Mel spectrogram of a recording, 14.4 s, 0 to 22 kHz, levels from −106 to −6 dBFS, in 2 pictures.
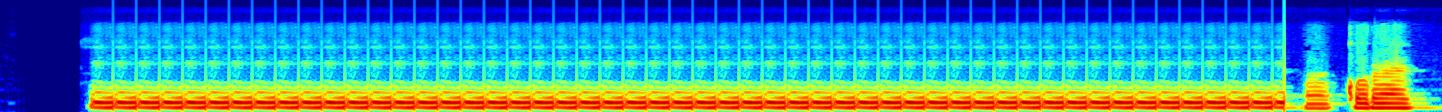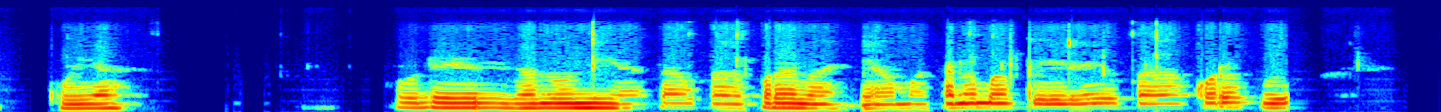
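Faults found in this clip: Broken-record loop, 0.57–6.42 s: one 116 ms speech fragment repeats exactly, back to back, 51 times, stuttering for nearly 6 s. Likely player or stream stall resending its last buffer; the intended audio there is lost.

Damaged data in a compressed stream, 9.58–9.60 s, 11.52 s, 13.63–13.65 s: three brief glitches, each about 20 ms. Corrupted compressed frames: the decoder misreads them, loses sync and skips forward to the next frame header.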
